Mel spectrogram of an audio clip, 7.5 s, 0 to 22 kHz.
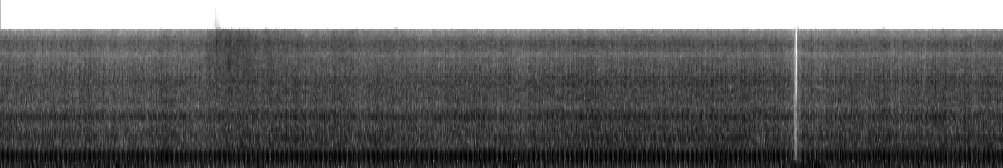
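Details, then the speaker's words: Engel 2500W inverter generator on 91-octane petrol, first start during break-in, eco throttle on with no load: steady even low drone, constant pitch, no hunting or knocking; quieter than expected; healthy idle. "I'm pretty I'll tell you now it's not as quiet as the Honda apparently I'm pretty impressed with I thought it would be louder guys I honestly did"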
